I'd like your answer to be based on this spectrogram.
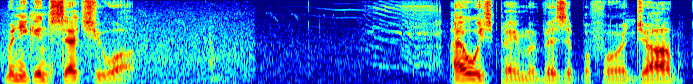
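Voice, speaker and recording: An actor playing a chatty, cocky working-class 1930s American gangster in a video game. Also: male voice, lowish voice, moderate pace, a little mellow. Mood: matter-of-fact, casual.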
